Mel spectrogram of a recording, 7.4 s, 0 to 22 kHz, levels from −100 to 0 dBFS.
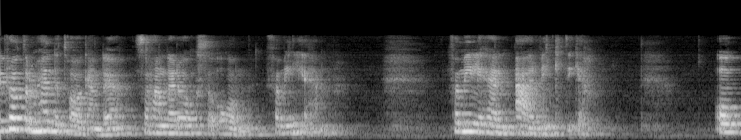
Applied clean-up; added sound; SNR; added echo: none; none; none; reverberation time 0.6 s.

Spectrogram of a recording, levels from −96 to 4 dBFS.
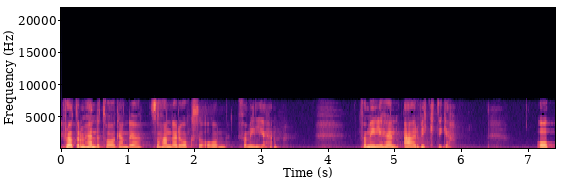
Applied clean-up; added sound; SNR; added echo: none; none; none; none.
